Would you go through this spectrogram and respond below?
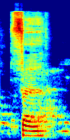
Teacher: Fa, bibir bawah bertemu gigi atas.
